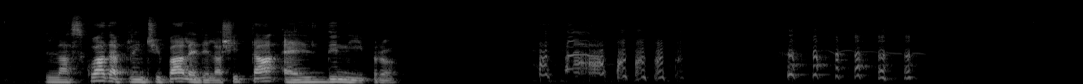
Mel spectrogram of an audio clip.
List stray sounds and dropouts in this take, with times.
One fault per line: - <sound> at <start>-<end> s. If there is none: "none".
- laugh at 5.3-6.9 s
- laugh at 7.8-9.3 s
